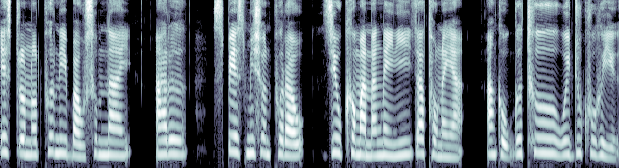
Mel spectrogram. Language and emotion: Bodo, sad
